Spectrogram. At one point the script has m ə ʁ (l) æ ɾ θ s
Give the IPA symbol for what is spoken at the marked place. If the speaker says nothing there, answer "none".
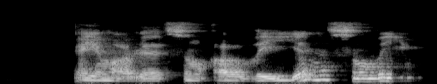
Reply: l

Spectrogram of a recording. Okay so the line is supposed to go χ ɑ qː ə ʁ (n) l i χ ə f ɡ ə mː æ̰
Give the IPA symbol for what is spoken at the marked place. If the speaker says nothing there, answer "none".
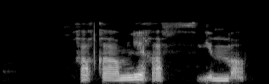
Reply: m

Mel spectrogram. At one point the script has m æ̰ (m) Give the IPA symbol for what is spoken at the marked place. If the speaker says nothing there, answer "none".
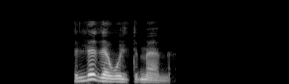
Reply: m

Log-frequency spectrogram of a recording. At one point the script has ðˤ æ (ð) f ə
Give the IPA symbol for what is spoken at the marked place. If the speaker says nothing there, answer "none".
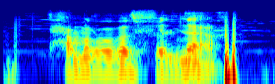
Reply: ð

